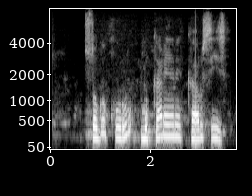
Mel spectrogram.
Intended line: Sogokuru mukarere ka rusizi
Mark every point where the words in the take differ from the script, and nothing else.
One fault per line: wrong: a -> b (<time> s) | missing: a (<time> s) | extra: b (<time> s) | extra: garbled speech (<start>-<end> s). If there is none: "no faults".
no faults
